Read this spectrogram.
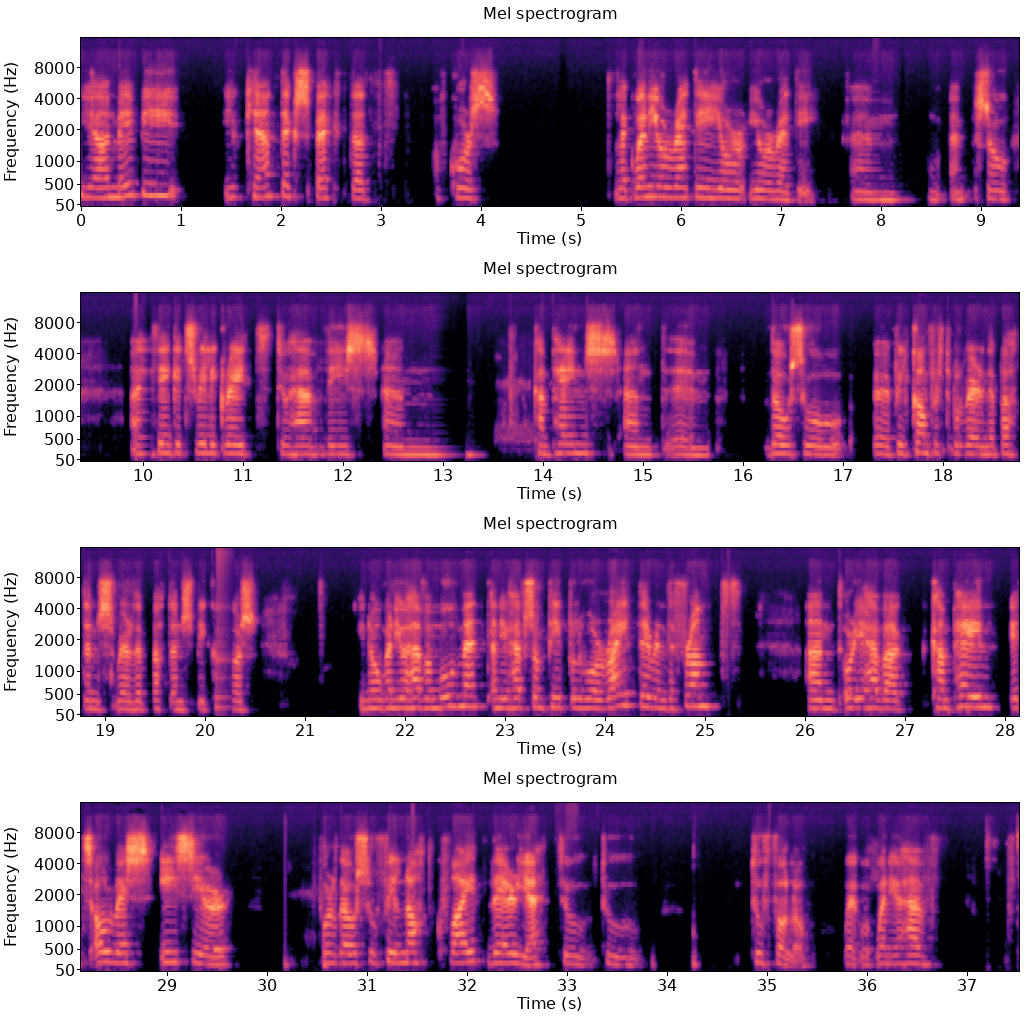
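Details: Adult woman who stutters and describes being photographed in her stuttering block; stuttering.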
